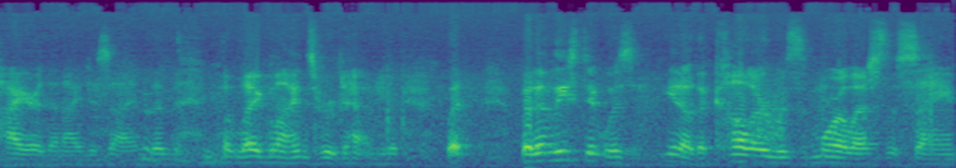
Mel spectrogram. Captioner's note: laughter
